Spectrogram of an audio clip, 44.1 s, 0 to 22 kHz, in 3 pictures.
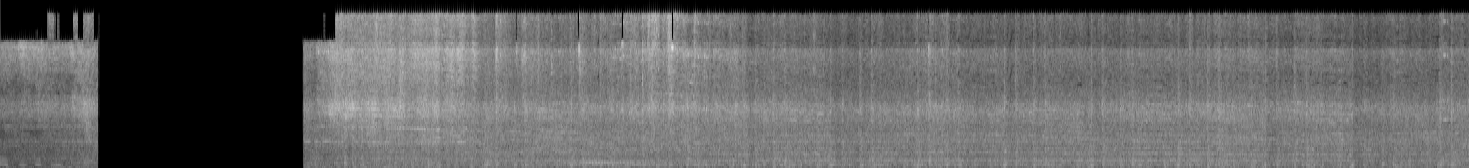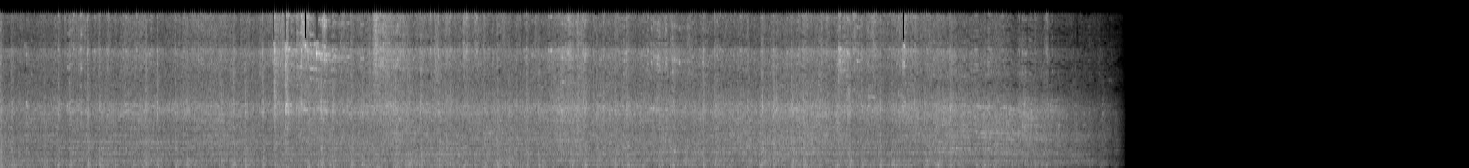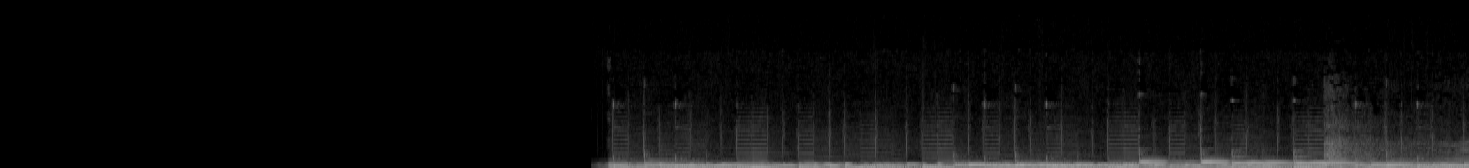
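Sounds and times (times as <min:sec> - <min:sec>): train wheels clattering over rails: 0:03.1 - 0:25.9.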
